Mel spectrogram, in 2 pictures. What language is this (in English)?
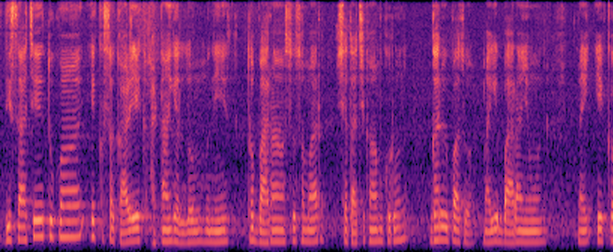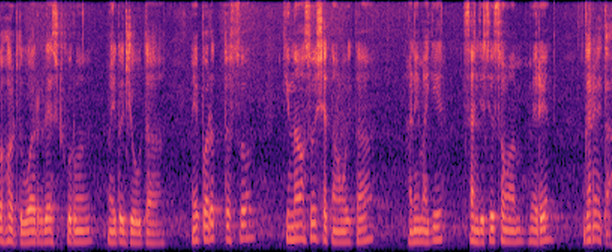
Konkani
